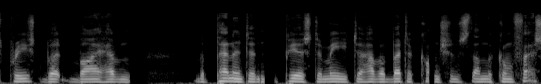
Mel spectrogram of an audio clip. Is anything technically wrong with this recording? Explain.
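Yes. Corrupt frames were concealed in three places (8, 7 and 3 frames), at 1.28 to 1.48 s, 2.59 to 2.76 s and 4.28 to 4.36 s. Damaged bits in the AAC stream were caught by the decoder, which replaced the bad frames with muting or a scrambled reuse of the last good spectrum. The concealed stretches of speech last about 0.2, 0.17 and 0.08 s.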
